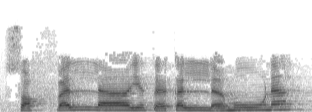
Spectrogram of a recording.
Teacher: இதுகாம்பி கைரி குன்னா. குன்னா செய்ய மாட்டோம். ஓகேவா? இணைச்சு ஓதிடுவோம்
